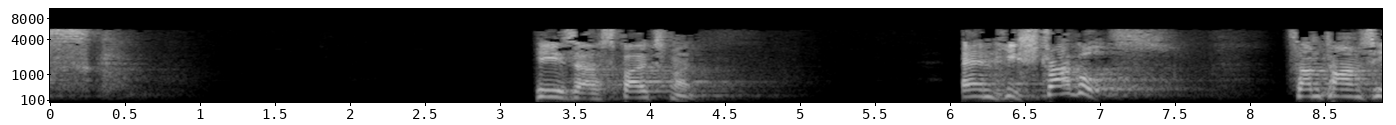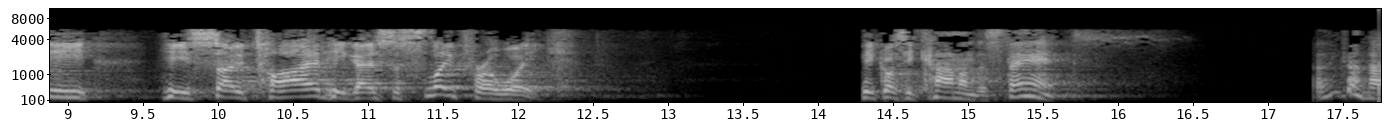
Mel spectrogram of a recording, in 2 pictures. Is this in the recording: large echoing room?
yes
